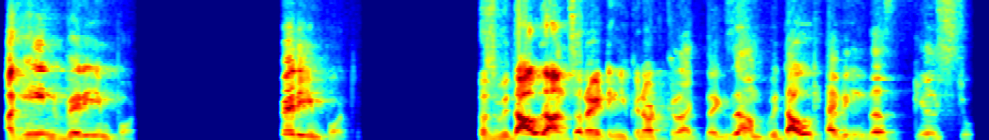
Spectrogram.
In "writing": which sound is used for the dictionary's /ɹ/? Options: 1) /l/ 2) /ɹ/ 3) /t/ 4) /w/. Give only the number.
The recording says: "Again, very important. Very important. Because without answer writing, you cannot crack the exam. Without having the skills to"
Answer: 2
